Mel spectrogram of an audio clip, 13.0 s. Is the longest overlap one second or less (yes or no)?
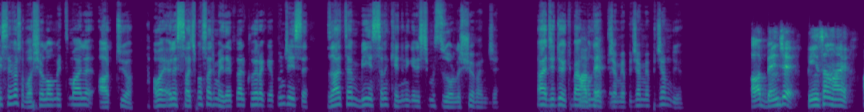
yes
